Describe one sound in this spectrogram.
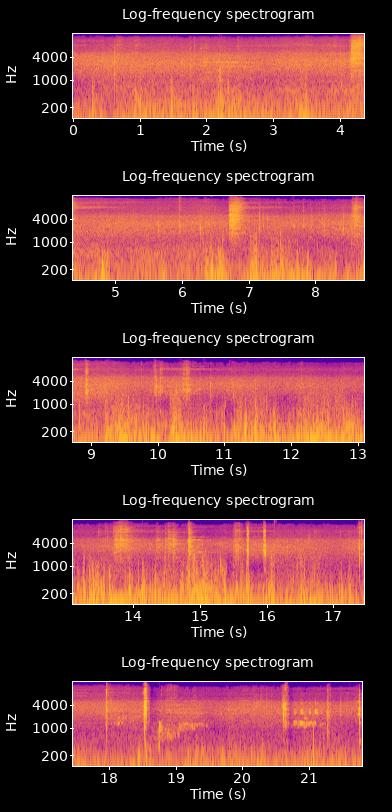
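Wind blows hard outdoors, rumbling.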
